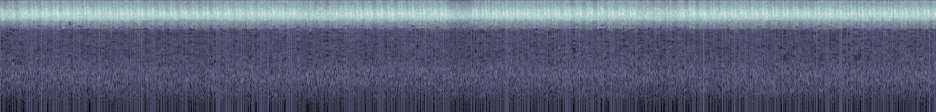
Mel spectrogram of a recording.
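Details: High, rapidly pulsing trill of stridulating male crickets, running steadily with a short dip in intensity partway through before resuming at full strength.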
